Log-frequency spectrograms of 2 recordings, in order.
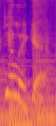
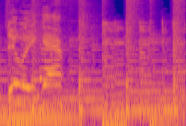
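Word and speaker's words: DILLIGAF: that's spelled D i l l i g a f dilig and this is what it means do I look like I give a Dilly G am I being direct enough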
